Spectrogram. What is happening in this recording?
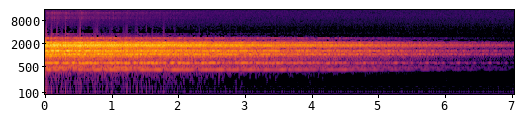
ice cave
A single percussive hit with reverb resembling an icy cavern.
cave, cold, hit, ice, reverb, single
